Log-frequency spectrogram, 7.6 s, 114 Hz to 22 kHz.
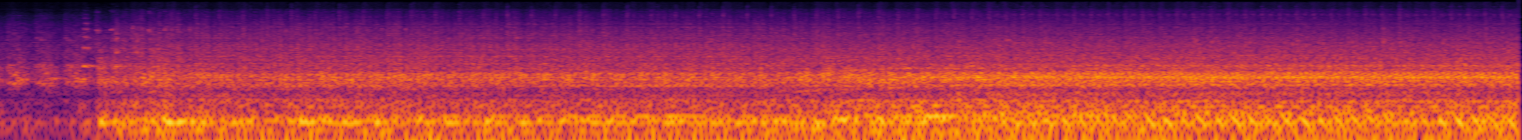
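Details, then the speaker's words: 245G excavator diesel, cold, after replacing suspect number 3 injector for black smoke under load; long cranking to build rail pressure, then catches and settles to steady even idle, no misfire or knock. "All right, so it's going to take quite a bit of cranking to build rail pressure before it fires."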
